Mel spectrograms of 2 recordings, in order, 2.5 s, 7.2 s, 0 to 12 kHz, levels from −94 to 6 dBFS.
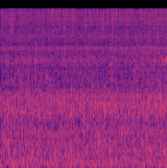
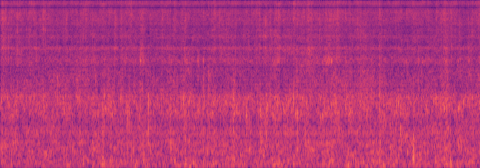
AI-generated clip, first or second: second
